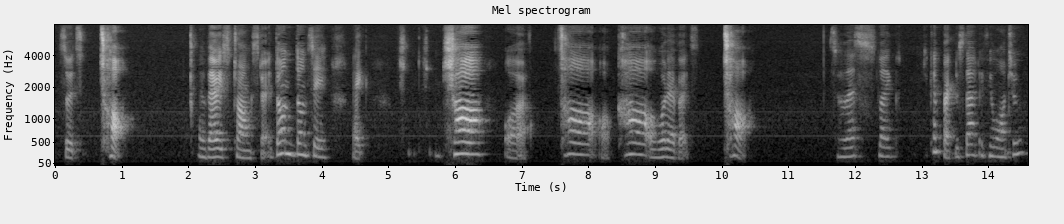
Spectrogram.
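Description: A woman's voice: medium pitch, takes it slowly, pauses often, fairly bright tone. A young woman in her twenties giving a casual language lesson to a webcam in a small room, talking in a chatty, thinking-aloud way with many fillers. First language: not Nepali. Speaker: language teacher. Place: small indoor room, plain wall. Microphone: webcam at desk distance.

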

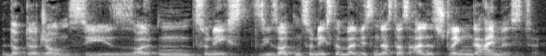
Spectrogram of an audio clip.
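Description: An actor playing an earnest, secretive intelligence officer in a dubbed film, formal and official. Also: male voice, medium pitch, fairly even intonation, moderate pace, a bit bright, a little hiss or hum, close to an everyday voice. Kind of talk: German film dubbing.

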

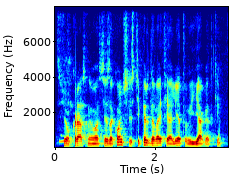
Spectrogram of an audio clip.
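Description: A man's voice: on the low side, fast talker. A man, a father talking casually to his children, giving them simple, encouraging, repeated instructions as they do a craft. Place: indoors, living room at home. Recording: roomy home recording with noise.

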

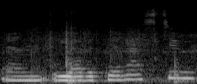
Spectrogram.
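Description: A woman chats casually to camera, haltingly searching for words in English. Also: medium pitch, warm tone, slight background noise. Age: 20s. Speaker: travel vlogger. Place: small indoor room at night. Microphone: phone propped in front of her. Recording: echoey small room.

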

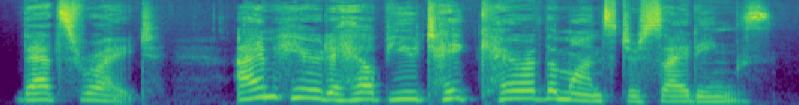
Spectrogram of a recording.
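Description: A woman's voice: on the high side, lively intonation, moderate pace, dry recording, studio quality, close to an everyday voice. A young American woman voicing an inquisitive, polite and determined amateur detective in an adventure video game, with an earnest, questioning delivery. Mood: curious, earnest. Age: young adult. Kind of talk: scripted adventure game voice acting.

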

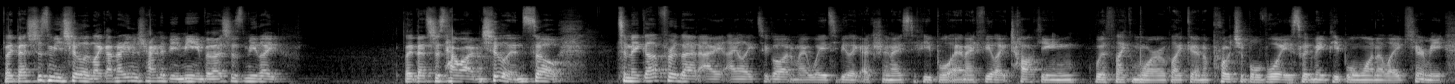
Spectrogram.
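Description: Chatty young man, drawn-out words. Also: mid-range voice. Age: 20s. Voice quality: lighthearted, drawn-out words, says "like" constantly. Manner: animated, gestures with hands while talking. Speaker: vlogger. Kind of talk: casual opinion vlog to camera. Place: bedroom with posters, indoors.

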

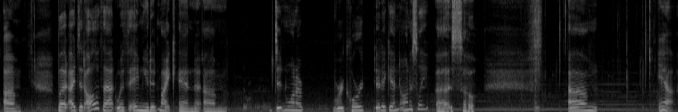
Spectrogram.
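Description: A young woman with a stuffy cold, rambling sleepily and full of fillers while playing a video game. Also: mid-range voice. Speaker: gaming streamer. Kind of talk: casual let's-play commentary.

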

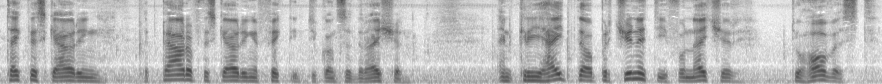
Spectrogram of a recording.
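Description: A man's voice: mid-range voice, animated, moderate pace, darkish tone, a little hiss or hum. A South African man with an Afrikaans accent, casually narrating a vlog while walking his dog on a beach trail, rambling and grateful. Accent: Afrikaans-accented English. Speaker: vlogger. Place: outdoors on a beach and a wooden boardwalk trail.

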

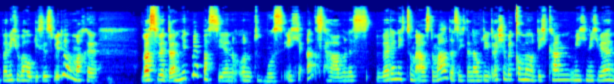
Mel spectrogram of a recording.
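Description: A woman in her forties from the Republic speaks German as an in an earnest, thoughtful way. She pauses and hesitates often as she works through her points. Her voice is slightly husky, and the sound is picked up by a laptop webcam in a study at home. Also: mid-range voice. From Czech Republic. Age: 40s. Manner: earnest, reflective, with frequent hesitations. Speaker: historian. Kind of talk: personal video statement. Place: home study lined with bookshelves. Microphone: laptop webcam mic.

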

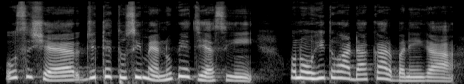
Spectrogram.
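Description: A devoted young woman doctor from an emotional storybook tale, voiced by a woman narrator. She speaks in a high, very lively voice. Her manner is earnest and pleading, full of a daughter's devotion. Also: moderate pace. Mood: tender, insistent.

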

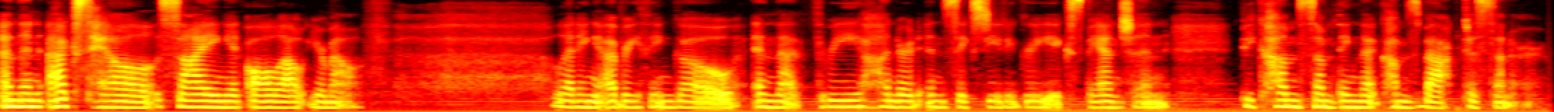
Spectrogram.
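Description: A woman guiding a yoga nidra meditation in a soothing, unhurried way, leaving pauses between instructions. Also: sits low, level tone, vocal fry, darkish tone. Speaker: meditation guide. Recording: music behind the voice. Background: music.

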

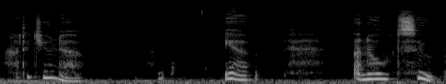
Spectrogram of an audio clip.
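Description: An actress playing a grieving, bewildered young French wife in a radio drama, halting, breathy and tearful. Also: female voice, fairly high pitch, big pitch swings, a little mellow, slight background noise, low-quality recording. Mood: sad, halting.

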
